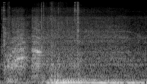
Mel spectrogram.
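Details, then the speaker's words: 3rd-gen Honda Prelude with a new fuel pump kill switch engaged and no pump prime heard: brief crank, then the engine catches and idles rough. Owner suspects it is using leftover fuel; it then won't start. "Dude, what? Okay. It's probably just using what fuel is left."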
